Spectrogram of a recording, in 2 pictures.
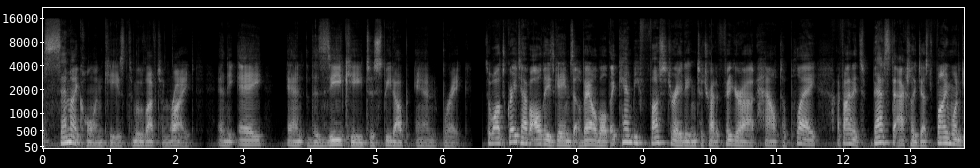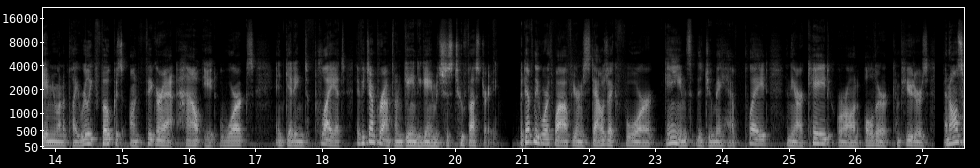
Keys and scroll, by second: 0.6 i, 0.9 l, 2.2 a, 3.9 z, 5.1 a, 6.3 l.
